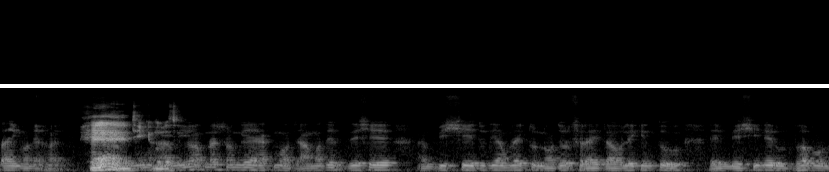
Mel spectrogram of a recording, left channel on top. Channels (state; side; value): silent; left; digital silence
